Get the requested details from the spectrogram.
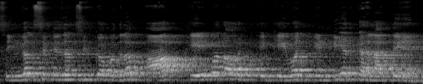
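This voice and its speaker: A man's voice: high voice, moderate pace, a bit bright, heavy reverb, in a large hall, far from the mic, slight background noise, rough recording. A man teaching an exam-prep lesson, who keeps asking rhetorical questions and answering them himself. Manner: repeats points as rhetorical questions.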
